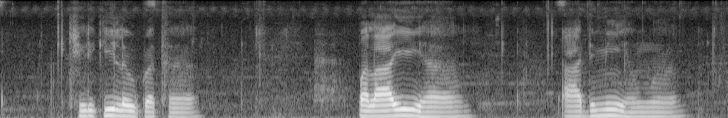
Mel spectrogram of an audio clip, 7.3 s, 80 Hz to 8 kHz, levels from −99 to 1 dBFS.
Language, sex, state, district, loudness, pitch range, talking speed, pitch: Bhojpuri, male, Uttar Pradesh, Ghazipur, -15 LUFS, 85-135 Hz, 65 wpm, 120 Hz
